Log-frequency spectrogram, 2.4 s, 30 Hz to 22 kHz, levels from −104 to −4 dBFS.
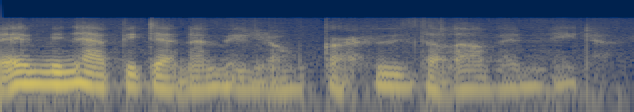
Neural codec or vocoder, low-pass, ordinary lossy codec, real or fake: codec, 16 kHz, 0.7 kbps, FocalCodec; none; none; fake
